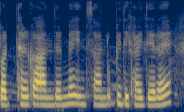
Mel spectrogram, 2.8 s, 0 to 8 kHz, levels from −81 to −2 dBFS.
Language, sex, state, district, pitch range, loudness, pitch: Hindi, female, Arunachal Pradesh, Papum Pare, 200-220 Hz, -19 LUFS, 205 Hz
